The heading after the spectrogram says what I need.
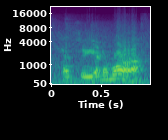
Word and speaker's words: Tetsuya Nomura: Tetsuya Nomura.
